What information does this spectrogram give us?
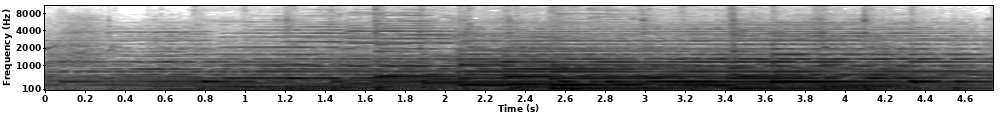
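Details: Gentle, slow instrumental music with sustained tones swells and fades, and no animal calls are heard.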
